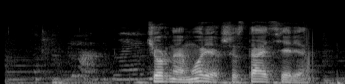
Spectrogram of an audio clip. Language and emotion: Russian, neutral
